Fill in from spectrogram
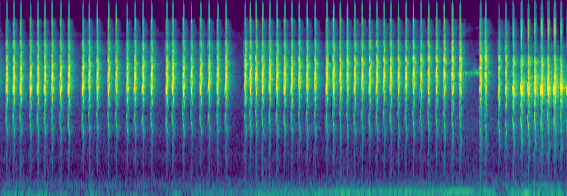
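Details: Long runs of rapid, scratchy kek notes from a young collared kingfisher, already singing eagerly, are interrupted by a few short gaps, over a low background rumble.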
